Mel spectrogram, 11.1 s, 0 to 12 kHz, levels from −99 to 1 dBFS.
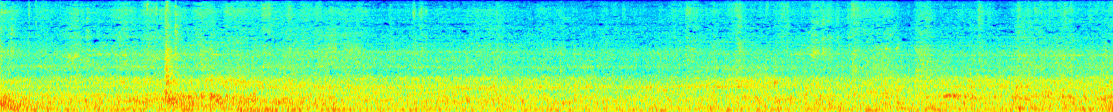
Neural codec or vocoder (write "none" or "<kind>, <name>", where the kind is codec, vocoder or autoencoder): vocoder, Vocos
